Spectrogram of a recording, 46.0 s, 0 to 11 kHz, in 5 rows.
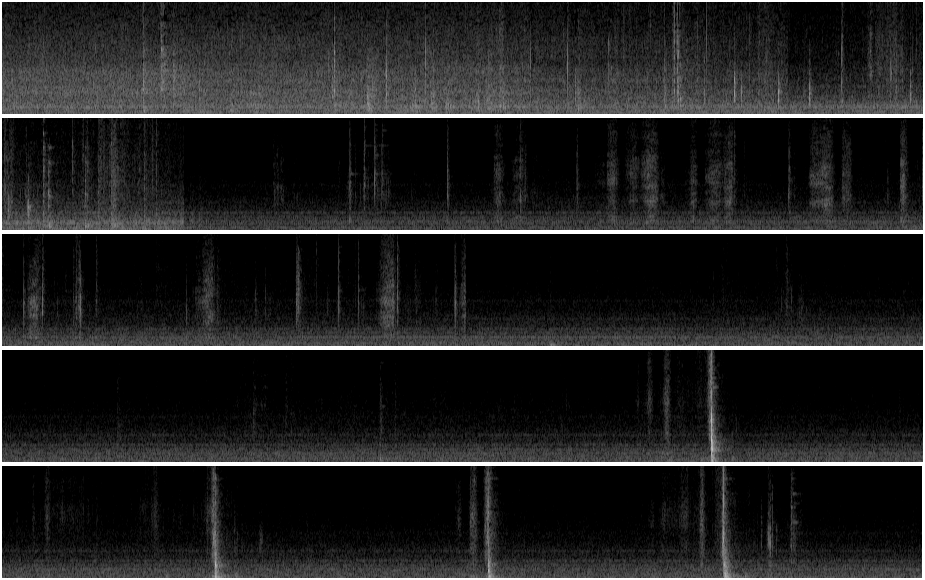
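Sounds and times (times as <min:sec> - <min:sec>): hot oil sizzling and crackling: 0:00.0 - 0:07.9
peeler scraping potato: 0:15.2 - 0:16.6.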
